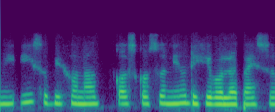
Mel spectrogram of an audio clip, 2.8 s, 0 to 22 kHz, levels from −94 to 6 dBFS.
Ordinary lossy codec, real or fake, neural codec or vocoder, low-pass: Opus, 16 kbps; fake; codec, 44.1 kHz, 2.6 kbps, DAC; 7.2 kHz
